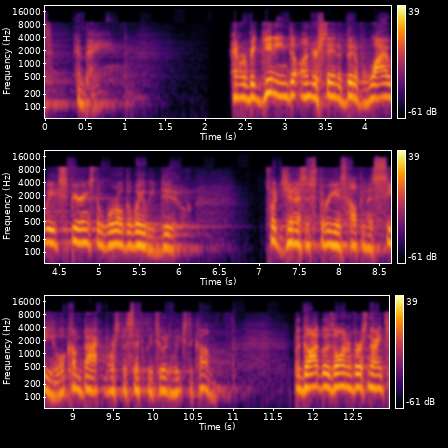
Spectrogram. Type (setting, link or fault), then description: setting, large echoing room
